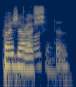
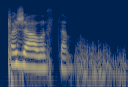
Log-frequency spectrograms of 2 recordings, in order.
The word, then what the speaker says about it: Пожалуйста: Пожалуйста. Huh? Пожалуйста.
